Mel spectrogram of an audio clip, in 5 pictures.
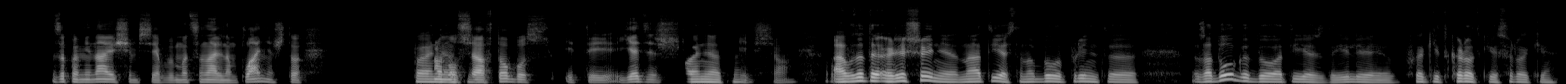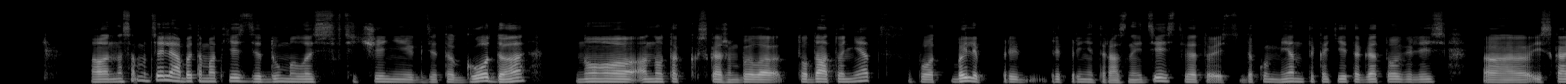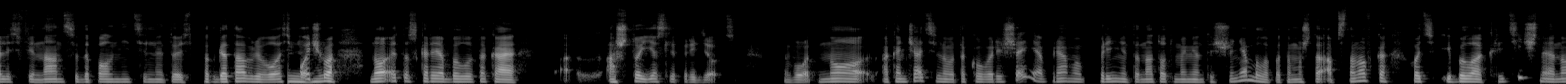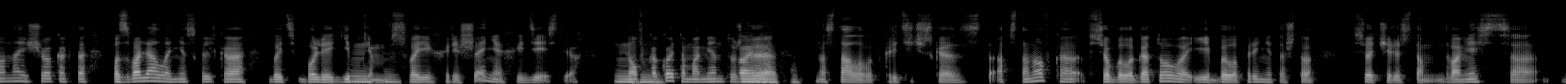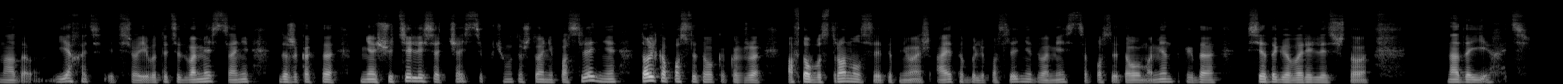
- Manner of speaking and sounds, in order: other background noise; tapping
- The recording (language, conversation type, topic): Russian, podcast, О каком дне из своей жизни ты никогда не забудешь?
